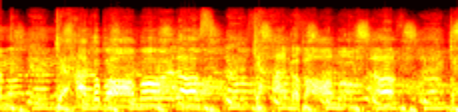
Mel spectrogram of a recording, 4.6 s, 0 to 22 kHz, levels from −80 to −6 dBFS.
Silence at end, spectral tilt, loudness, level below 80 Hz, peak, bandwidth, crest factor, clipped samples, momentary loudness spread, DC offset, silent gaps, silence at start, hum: 0 s; -3.5 dB/octave; -9 LUFS; -34 dBFS; 0 dBFS; 16.5 kHz; 10 dB; 0.4%; 6 LU; under 0.1%; none; 0 s; none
